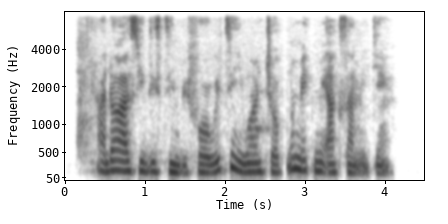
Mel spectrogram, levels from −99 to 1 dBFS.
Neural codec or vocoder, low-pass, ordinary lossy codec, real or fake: none; 7.2 kHz; none; real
